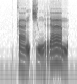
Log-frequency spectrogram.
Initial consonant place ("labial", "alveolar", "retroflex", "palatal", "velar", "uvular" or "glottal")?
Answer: velar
